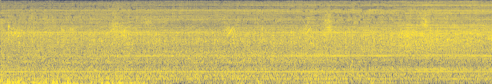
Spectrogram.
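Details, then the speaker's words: Air conditioner with Tecumseh pancake compressor, recorded with fan off: low, steady hum with a faint even tone and no knocks or rattles; compressor running smoothly and very quietly. "I'm amazed at how quiet that Tecumseh pancake is."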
